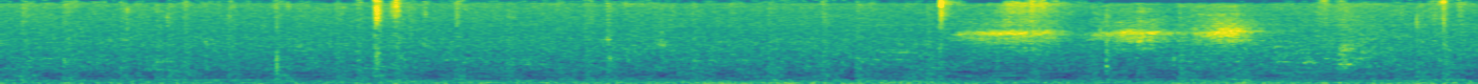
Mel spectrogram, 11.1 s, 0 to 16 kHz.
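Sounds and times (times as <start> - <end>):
faint background hiss: 0.0 - 11.0
soft breathy hiss: 7.0 - 10.3.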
